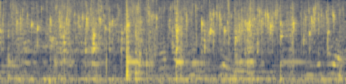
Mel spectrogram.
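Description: Whole cardamom and cinnamon sizzling and crackling in hot oil in a metal karahi, while a metal spatula stirs and scrapes across the pan.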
